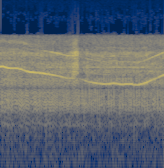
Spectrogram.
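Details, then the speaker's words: Mobile HF radio receiver picking up vehicle radio frequency interference: a steady hiss with a whistle that slowly drifts down and climbs again, several noise sources mixed together; bonding is advised first and some RFI cannot be abated. "in short it often takes time to run down the rfi source sometimes it takes a lot of work to abate it and once in a while you can't abate it no matter what"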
